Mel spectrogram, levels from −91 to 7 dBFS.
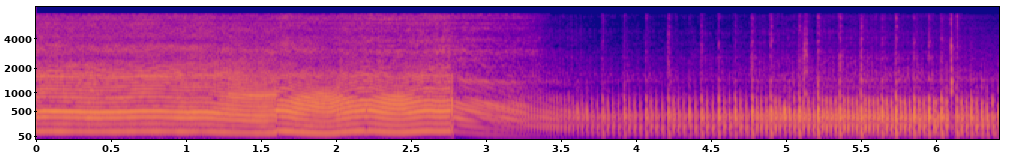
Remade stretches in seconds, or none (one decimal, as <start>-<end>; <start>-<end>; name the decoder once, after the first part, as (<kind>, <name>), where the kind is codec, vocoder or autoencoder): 0.0-2.2 (codec, DAC); 6.0-6.4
